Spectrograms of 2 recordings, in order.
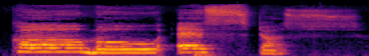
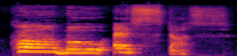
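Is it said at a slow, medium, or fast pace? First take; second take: slow; medium. First: It is said at a slower pace. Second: It is said a bit faster.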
